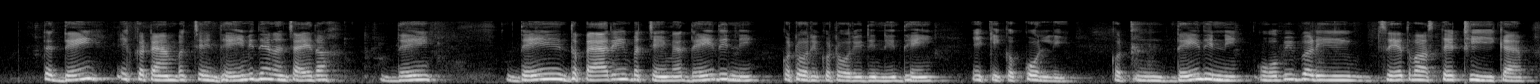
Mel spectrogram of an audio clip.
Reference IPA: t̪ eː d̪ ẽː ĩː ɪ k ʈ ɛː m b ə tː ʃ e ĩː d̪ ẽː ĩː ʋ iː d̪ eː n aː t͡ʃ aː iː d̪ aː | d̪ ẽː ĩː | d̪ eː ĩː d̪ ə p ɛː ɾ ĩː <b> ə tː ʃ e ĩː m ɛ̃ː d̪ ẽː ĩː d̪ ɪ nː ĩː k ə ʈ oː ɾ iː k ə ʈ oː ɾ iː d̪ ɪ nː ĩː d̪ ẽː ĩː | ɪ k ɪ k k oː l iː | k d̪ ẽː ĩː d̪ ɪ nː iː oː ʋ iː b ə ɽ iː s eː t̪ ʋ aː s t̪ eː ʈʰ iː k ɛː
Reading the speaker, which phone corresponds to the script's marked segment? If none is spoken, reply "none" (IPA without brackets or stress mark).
b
